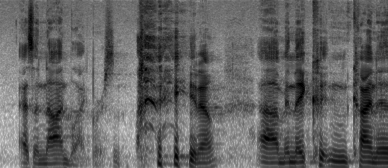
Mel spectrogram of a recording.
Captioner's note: laugh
